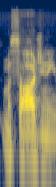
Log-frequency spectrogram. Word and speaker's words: misogyny: I could not pronounce misogyny right and I find you figure it out it's like oh wait I couldn't pronounce it right because when I'm reading it I'm thinking a hard G in there and it's like I'm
